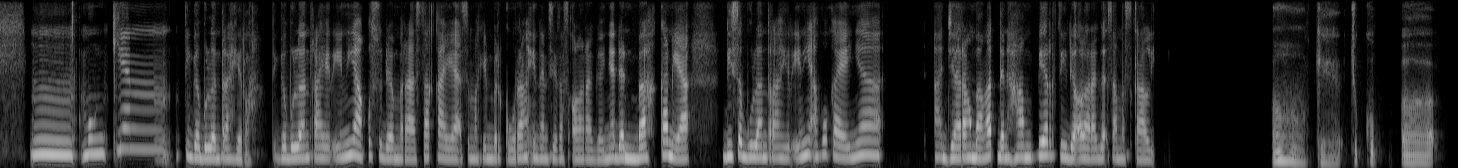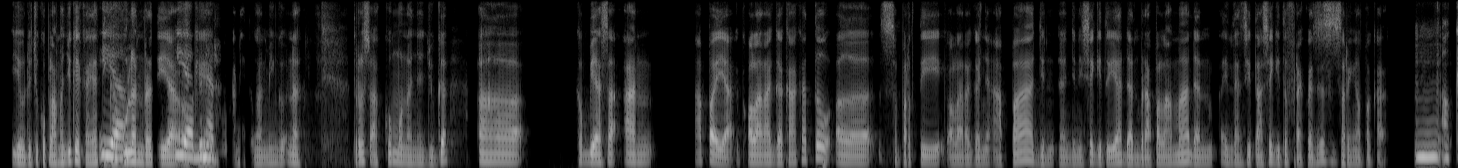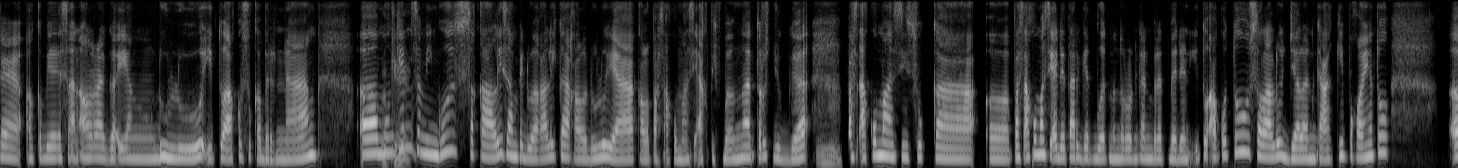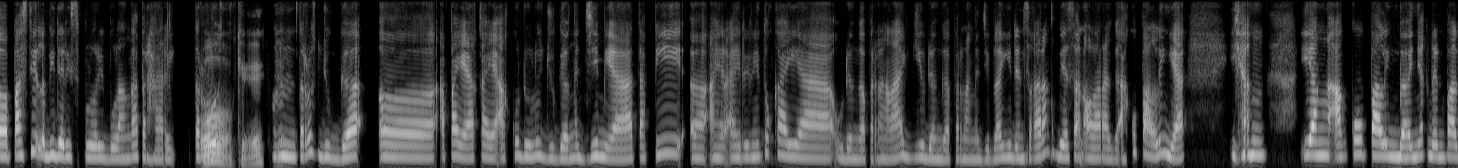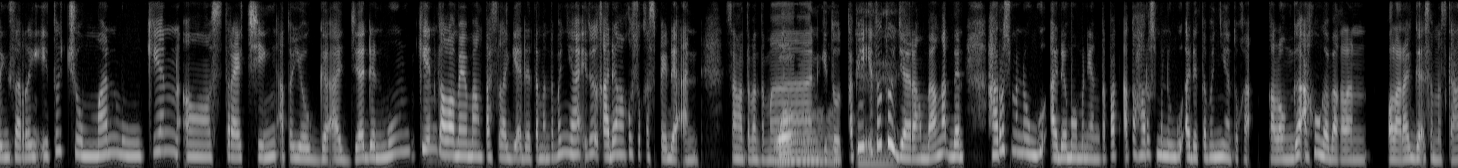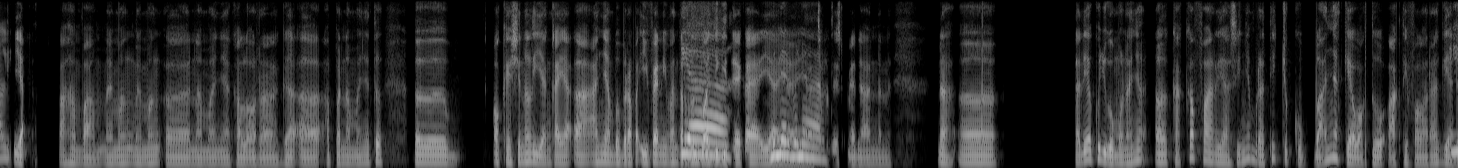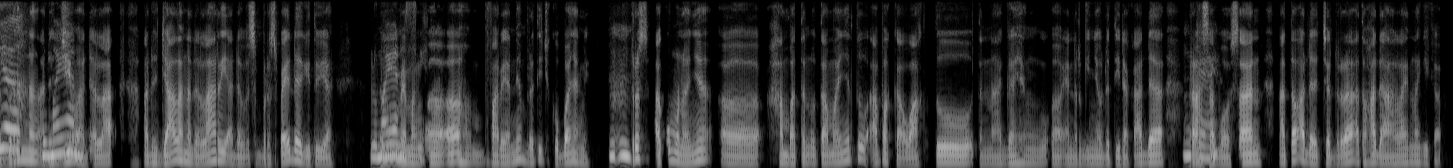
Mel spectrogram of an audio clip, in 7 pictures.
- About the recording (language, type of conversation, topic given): Indonesian, advice, Bagaimana saya bisa kembali termotivasi untuk berolahraga meski saya tahu itu penting?
- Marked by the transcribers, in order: tapping; other background noise; laughing while speaking: "yang"; in English: "stretching"; in English: "occasionally"; in English: "event-event"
